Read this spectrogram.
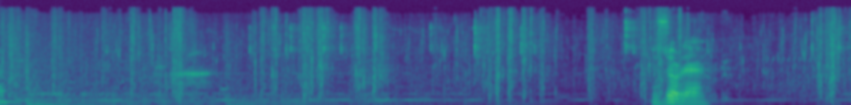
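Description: Light footsteps patter on rock.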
